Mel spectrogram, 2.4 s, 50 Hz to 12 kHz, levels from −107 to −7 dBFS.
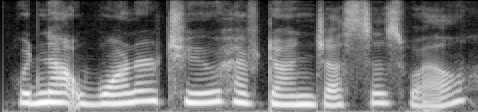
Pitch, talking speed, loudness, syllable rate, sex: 245 Hz, 250 wpm, -16 LUFS, 5.0 syllables/s, female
